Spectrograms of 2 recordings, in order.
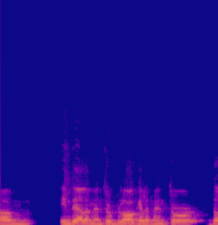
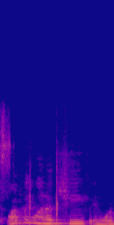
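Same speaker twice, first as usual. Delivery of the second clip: quiet, soft, delicate, pitched-up way of talking; 7 semitones higher, 7 dB quieter than usual. Imitating a man who talks very quietly, imitating his quiet voice. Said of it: "He's so quiet when he talks".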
